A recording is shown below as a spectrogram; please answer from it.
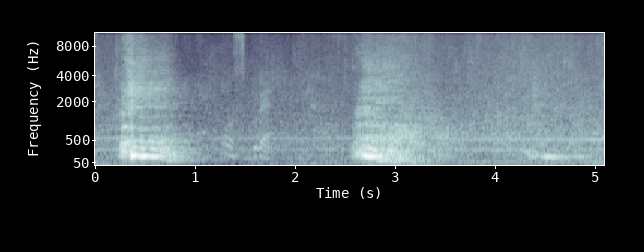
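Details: Captive walrus at an aquarium in Ise, waiting before feeding and begging staff for the water hose it likes to suck. Two loud, low, rough grunting bursts about two seconds apart, with a fainter low moan near the end.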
